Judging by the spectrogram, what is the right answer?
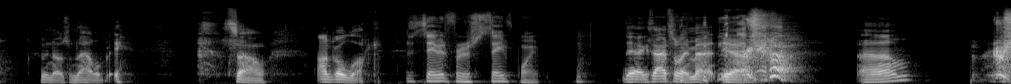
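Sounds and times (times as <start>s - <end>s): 
speech: 0.4s - 1.4s, 2.0s - 10.0s
person sneezing: 7.2s - 8.2s, 9.7s - 10.0s.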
